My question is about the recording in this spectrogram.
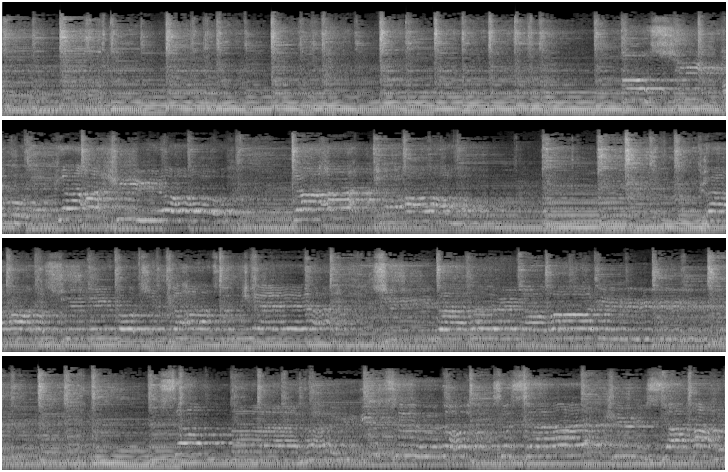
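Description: A woman singing to her own strummed acoustic guitar. The guitar plays alone for the first several seconds before her voice comes in, and the strumming keeps a steady beat under the singing.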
